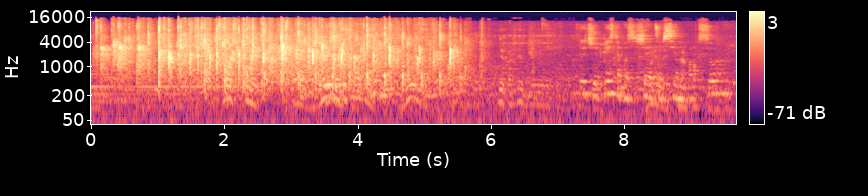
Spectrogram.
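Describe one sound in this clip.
A band plays live music.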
